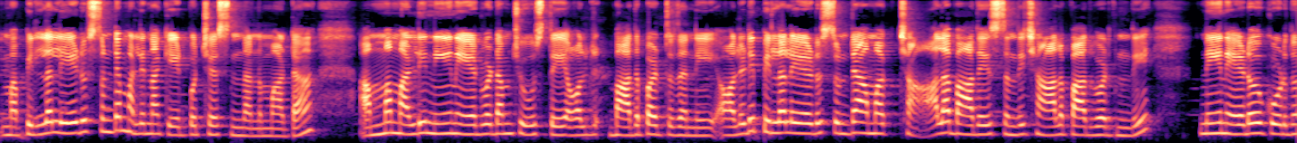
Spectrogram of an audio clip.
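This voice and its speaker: A woman in her thirties narrates a family vlog with a Telugu accent. Her tone is soft and emotional, and she explains each step patiently. Her voice sits at a medium height. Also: medium pitch. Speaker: vlogger.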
